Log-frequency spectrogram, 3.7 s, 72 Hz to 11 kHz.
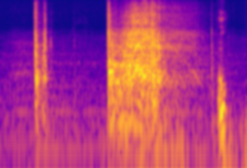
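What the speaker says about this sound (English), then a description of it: "I can't turn the key and start it, so I'm having to jump the starter" A starter motor cranks the engine of a 2006 Pontiac Grand Prix, jumped directly at the starter: two short clicks and bursts, then a sustained loud whirring crank of nearly a second before a final brief burst.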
